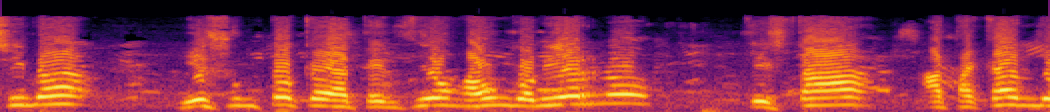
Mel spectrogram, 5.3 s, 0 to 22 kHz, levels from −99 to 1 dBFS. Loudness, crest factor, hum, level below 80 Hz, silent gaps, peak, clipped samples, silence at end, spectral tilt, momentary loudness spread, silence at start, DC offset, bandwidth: -11 LUFS; 10 dB; none; -48 dBFS; none; 0 dBFS; under 0.1%; 0 s; -4 dB/octave; 7 LU; 0 s; under 0.1%; 12.5 kHz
